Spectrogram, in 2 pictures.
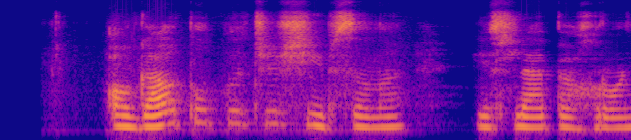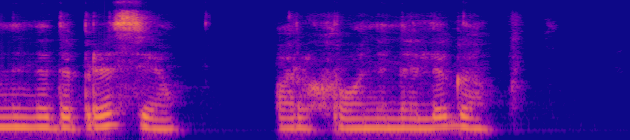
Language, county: Lithuanian, Kaunas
